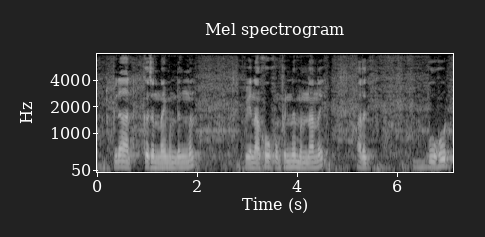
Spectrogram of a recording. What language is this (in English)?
Bodo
